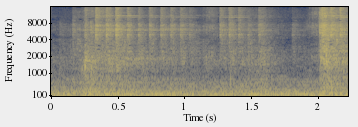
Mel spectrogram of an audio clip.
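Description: A fast, steady mechanical rattle of many small clicks, starting a moment in.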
